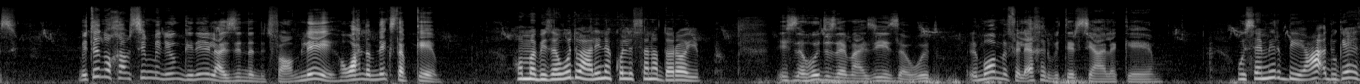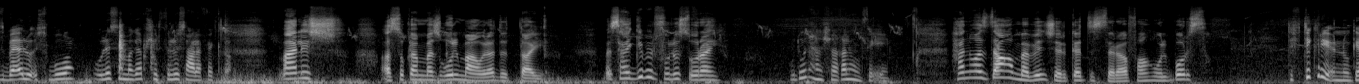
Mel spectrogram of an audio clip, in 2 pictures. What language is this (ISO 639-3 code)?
ara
